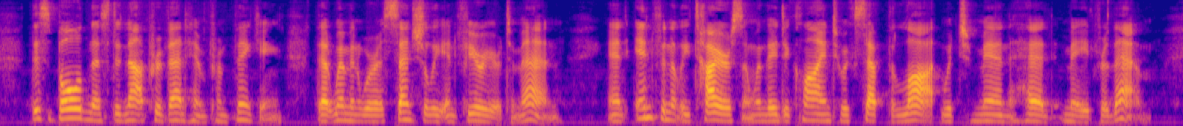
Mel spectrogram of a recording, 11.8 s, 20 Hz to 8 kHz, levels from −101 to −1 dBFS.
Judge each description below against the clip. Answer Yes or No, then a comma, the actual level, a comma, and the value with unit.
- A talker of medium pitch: Yes, medium, 155 Hz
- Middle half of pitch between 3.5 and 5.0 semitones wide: No, narrow, 2.5 semitones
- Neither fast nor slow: Yes, average, 155 wpm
